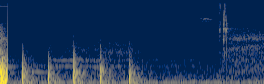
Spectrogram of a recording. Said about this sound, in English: We gotta knock at the door.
